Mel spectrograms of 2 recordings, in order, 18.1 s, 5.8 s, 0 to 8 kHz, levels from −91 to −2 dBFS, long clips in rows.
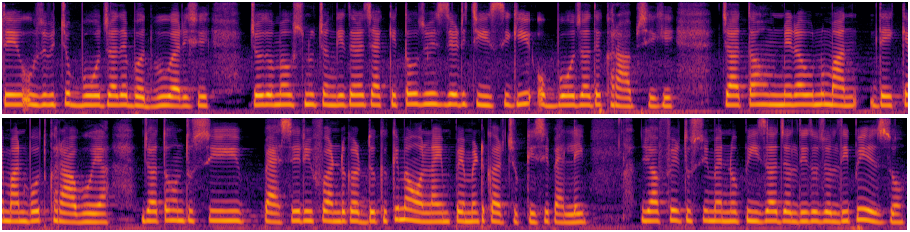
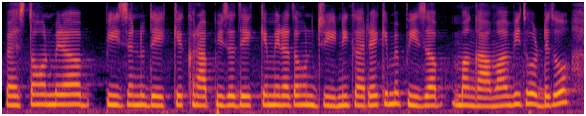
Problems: none marked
